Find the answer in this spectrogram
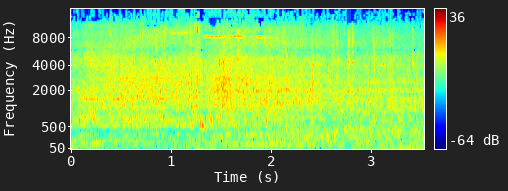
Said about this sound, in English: Here in Nueva Loja, in eastern Ecuador, close to the Colombian border, trucks hit the gravel roads 24 hours a day to speed up construction of an OCP pumping station.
